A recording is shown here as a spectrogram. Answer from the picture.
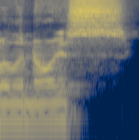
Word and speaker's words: Illinois: Chicago, Illinois. Don't pronounce the S.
